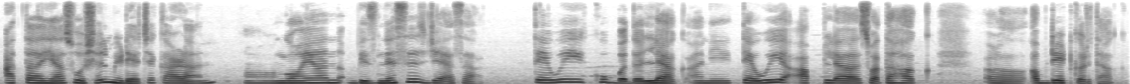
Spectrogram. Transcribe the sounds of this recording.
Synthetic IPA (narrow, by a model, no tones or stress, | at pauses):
at̪aɦjasoɕəlmiɽijat͡ɕekaɭãn | ɡõjãnbid͡ʑnesisd͡ʑeəsa | t̪eʋikʰuːp̚bəd̪əlːjakaɽ̃it̪eʋia̰pljasʋət̪aɦak | əp̚ɖeʈkəɾt̪ak̚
